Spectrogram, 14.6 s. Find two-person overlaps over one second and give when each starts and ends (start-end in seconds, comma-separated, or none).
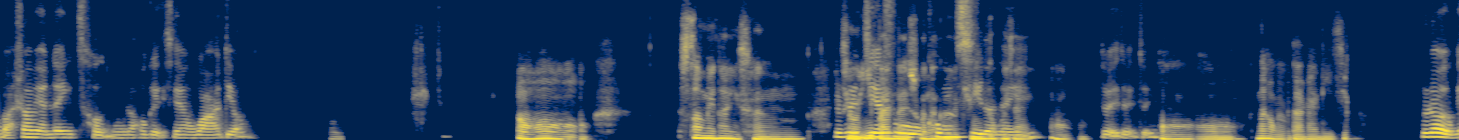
8.3-10.4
